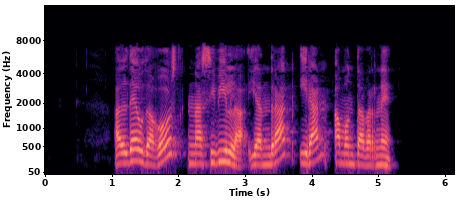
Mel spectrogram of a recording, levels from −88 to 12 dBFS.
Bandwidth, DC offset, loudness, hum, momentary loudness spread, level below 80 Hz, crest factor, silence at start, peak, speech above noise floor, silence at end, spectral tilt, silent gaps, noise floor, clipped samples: 7.6 kHz; under 0.1%; -15 LUFS; none; 7 LU; -60 dBFS; 14 dB; 1.05 s; -2 dBFS; over 76 dB; 0.95 s; -5 dB/octave; none; under -90 dBFS; under 0.1%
